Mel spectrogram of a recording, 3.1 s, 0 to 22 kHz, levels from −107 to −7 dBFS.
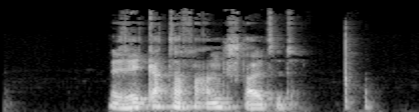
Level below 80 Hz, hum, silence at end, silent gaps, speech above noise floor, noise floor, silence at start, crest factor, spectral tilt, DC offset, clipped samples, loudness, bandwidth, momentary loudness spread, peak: -56 dBFS; none; 0.4 s; none; 64 dB; -87 dBFS; 0.8 s; 24 dB; -5.5 dB/octave; under 0.1%; under 0.1%; -23 LUFS; 16 kHz; 17 LU; -2 dBFS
